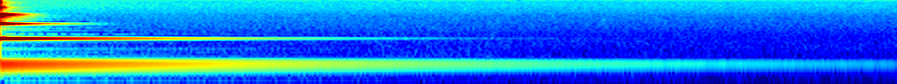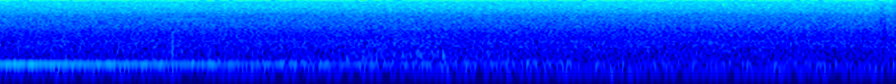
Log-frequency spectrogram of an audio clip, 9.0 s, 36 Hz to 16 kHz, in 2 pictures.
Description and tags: I sampled a Kalimba with two RHØDE NT5 into an EDIROL UA-25. Actually Stereo, because i couldn't decide wich Mic I should use...
african, eb, kalimba, nature, note, pitch, short, sound, unprocessed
